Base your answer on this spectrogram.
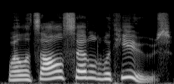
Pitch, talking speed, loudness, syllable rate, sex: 250 Hz, 205 wpm, -16 LUFS, 5.0 syllables/s, female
